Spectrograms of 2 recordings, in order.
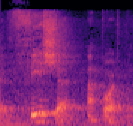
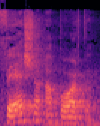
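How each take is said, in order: First: "fecha" with a closed e, slow, fêcha; fecha fechado. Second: "fecha" with an open e, fÉcha; fecha aberto. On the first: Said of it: "mas tem quem diga". ("fecha" com ê fechado, devagar) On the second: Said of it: "Eu falo pra você". ("fecha" com é aberto, fécha) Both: Shown as a demonstration.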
